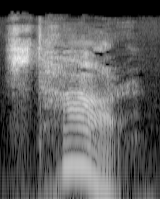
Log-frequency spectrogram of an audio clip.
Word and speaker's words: star: 不要管它，这些字都不要管，我们只要学会 Star。Star 因为 STAR 有一个 R 的音结尾的时候是要卷舌的，而且 S 后头有那个 T 的时候可不要念成 star，那个 T 就变音了，变成 D 的音 star。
